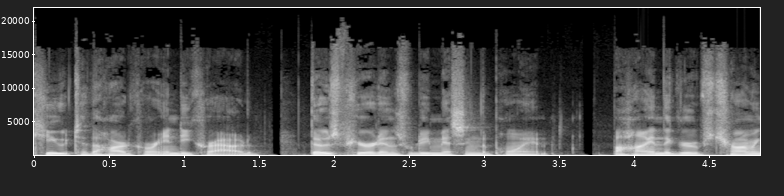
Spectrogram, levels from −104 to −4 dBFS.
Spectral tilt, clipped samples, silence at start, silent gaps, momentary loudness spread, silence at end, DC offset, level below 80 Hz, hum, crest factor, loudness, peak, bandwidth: -5.5 dB/octave; under 0.1%; 0 s; none; 7 LU; 0 s; under 0.1%; -38 dBFS; none; 16 dB; -17 LUFS; 0 dBFS; 17 kHz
